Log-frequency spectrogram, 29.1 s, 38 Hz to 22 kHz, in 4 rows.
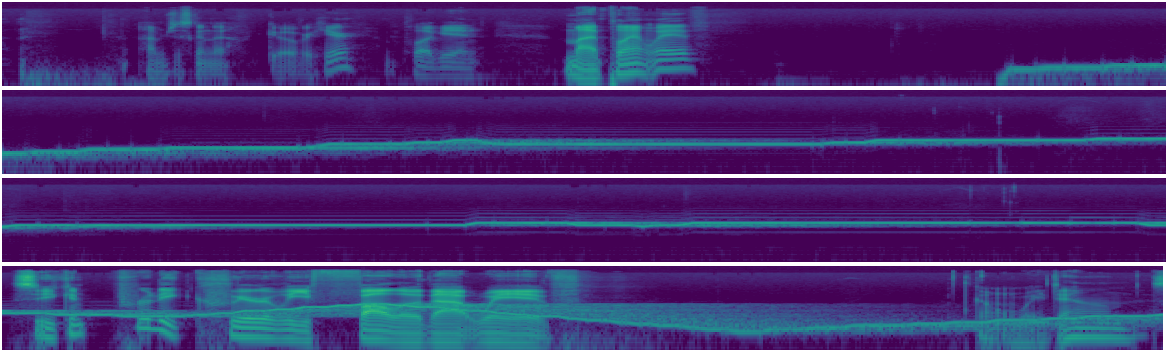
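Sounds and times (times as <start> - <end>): sine-wave synth tone: 6.2 - 29.0.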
